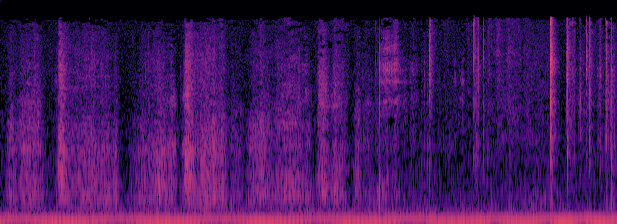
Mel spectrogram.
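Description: Fingernails scratch and tap the aluminum underside of a slim white wireless keyboard held in the hands, then fingertips type on its plastic keys. Soft, broad scratching swells give way to short, bright taps and key clicks over a low steady hum.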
